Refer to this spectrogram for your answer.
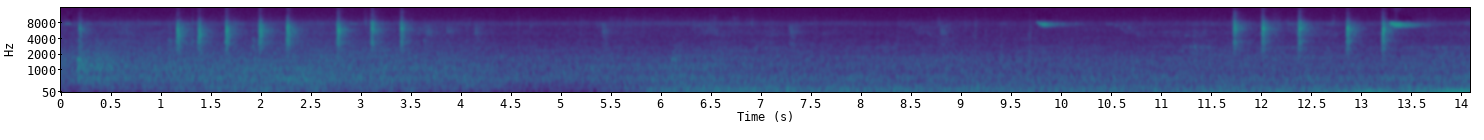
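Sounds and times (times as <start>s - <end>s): low traffic hum: 5.6s - 14.0s
high thin bird calls: 5.9s - 14.0s
sharp ticks: 6.0s - 13.6s.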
